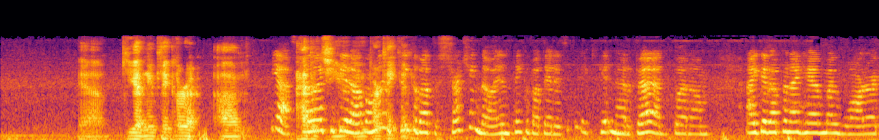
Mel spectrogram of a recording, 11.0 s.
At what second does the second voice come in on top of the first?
4 s

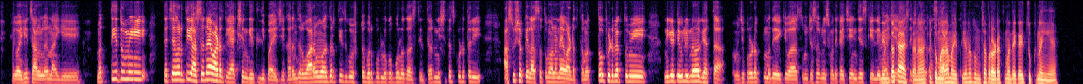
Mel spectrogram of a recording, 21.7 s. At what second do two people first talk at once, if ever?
18 s

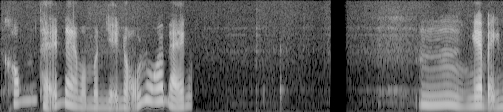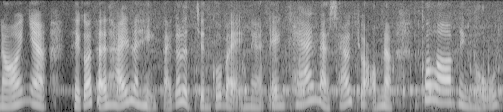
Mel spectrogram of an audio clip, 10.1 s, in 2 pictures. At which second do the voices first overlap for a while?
none

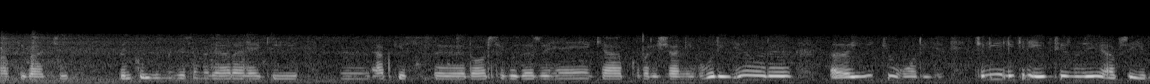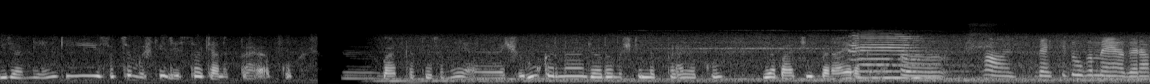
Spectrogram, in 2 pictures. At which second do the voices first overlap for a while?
none

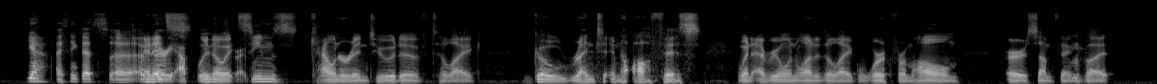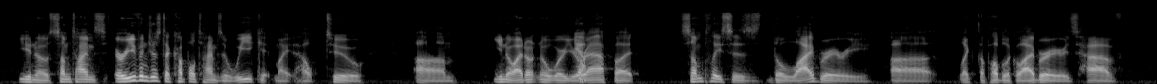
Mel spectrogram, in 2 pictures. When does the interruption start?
1 s

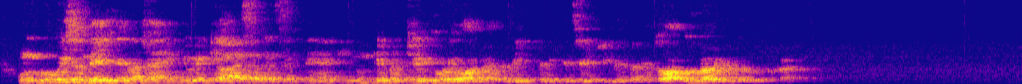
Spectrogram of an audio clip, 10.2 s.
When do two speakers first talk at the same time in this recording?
none

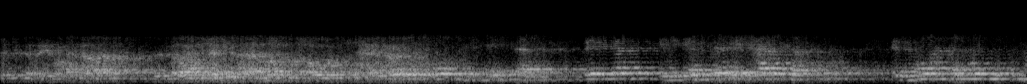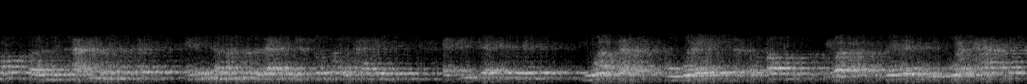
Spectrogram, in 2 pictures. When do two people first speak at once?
2 s

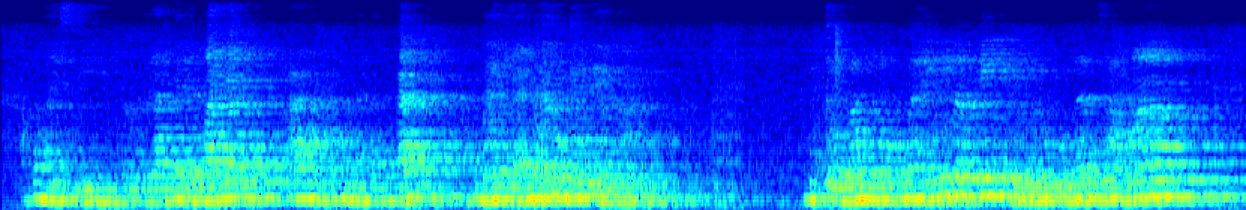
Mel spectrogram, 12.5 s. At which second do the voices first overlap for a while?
none

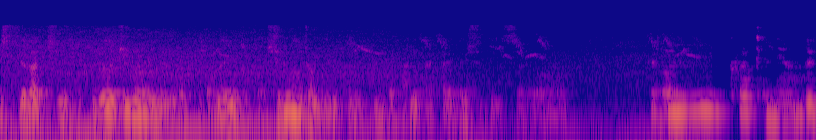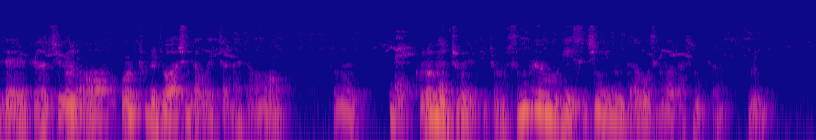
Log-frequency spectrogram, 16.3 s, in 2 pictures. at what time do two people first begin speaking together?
none

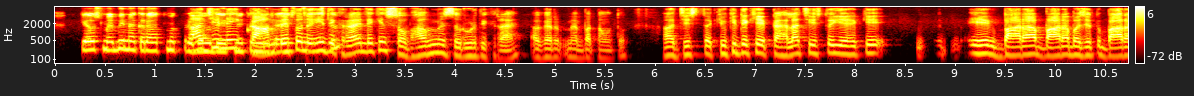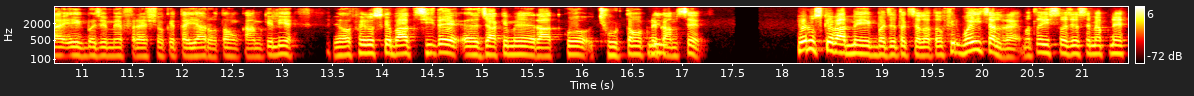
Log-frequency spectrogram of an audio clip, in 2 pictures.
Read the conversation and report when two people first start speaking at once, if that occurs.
1 s

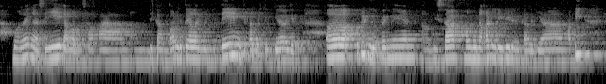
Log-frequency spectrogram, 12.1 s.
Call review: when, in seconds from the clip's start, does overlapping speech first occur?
none

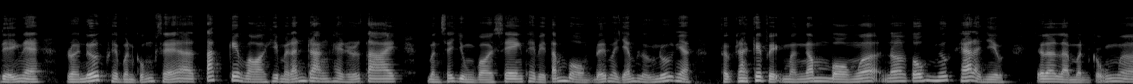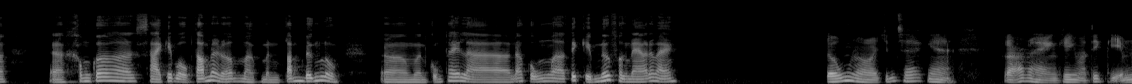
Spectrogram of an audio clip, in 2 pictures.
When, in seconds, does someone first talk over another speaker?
none

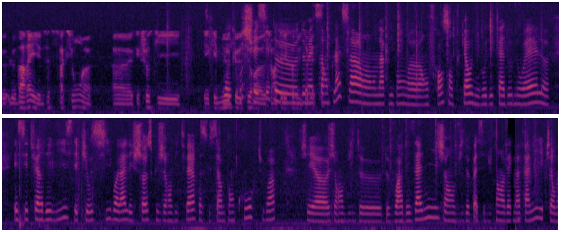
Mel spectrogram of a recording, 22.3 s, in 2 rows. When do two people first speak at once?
4 s

